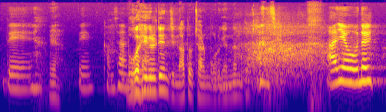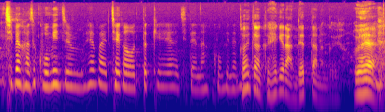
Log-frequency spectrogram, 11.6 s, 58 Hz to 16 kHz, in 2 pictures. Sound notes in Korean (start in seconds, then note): 3.4 청중웃음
